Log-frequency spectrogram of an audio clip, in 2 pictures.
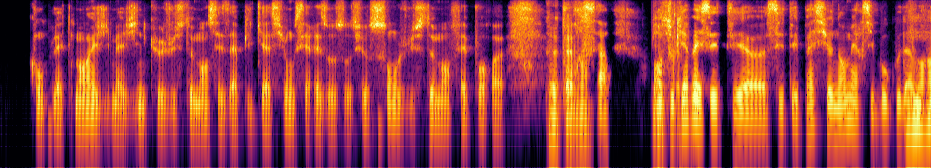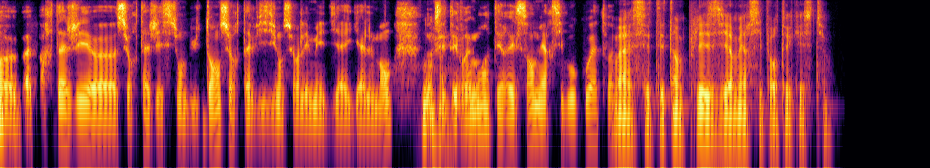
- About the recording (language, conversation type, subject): French, podcast, Comment gères-tu concrètement ton temps d’écran ?
- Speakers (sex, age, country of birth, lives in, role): male, 30-34, France, France, host; male, 45-49, France, France, guest
- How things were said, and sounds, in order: chuckle; other background noise; laughing while speaking: "Ouais, ouais"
